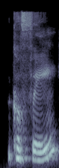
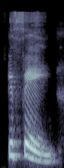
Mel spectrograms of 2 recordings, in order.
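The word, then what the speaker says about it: café: So this is a uniquely pronounced word, cafe. No word in English, not many words in English actually end with eh, but they end with a. Cafe.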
